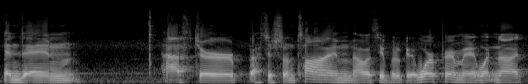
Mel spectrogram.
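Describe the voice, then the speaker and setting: With a deep, fairly bright voice and fairly even intonation, a Honduran man in his thirties talks at normal speed as a guest filmmaker in a relaxed interview. He rambles, filling his speech with "like" and "you know," and there is slight background noise.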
